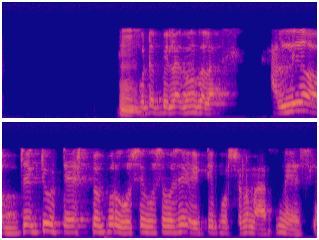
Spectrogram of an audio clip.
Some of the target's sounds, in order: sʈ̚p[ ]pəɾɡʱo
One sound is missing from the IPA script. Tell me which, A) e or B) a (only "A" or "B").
A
